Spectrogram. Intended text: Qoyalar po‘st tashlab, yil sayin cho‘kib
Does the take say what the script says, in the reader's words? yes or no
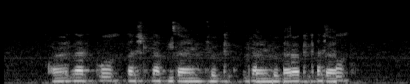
no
